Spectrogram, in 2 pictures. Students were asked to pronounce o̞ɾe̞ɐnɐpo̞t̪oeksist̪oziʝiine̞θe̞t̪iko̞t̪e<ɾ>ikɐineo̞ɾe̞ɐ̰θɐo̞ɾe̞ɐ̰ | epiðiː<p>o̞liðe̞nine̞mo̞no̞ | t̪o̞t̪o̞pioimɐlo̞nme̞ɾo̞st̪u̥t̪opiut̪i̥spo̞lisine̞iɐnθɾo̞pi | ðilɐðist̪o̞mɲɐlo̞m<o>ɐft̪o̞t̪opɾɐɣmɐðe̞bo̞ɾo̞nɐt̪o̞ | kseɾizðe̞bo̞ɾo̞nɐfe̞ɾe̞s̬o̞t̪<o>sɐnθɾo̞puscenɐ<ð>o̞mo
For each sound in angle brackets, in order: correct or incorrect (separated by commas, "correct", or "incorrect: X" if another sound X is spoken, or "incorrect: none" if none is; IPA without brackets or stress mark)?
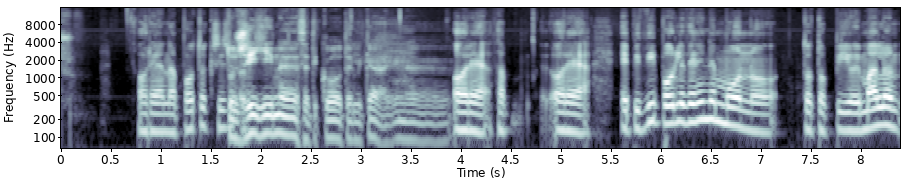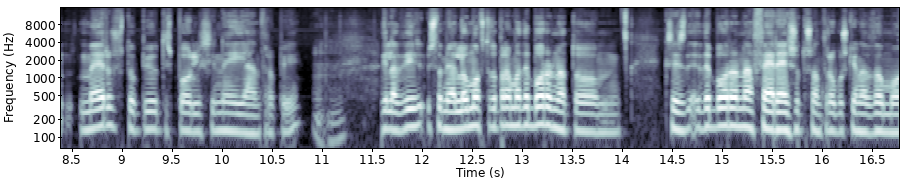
incorrect: l, correct, incorrect: u, incorrect: u, correct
